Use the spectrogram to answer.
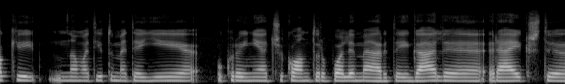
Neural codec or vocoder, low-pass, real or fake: autoencoder, 48 kHz, 128 numbers a frame, DAC-VAE, trained on Japanese speech; 14.4 kHz; fake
